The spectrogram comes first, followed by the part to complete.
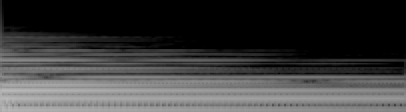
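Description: The song's final chord held and slowly fading away, with the higher notes dying out first.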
